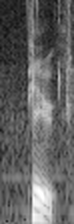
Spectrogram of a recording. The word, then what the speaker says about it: Pouquet: Is it pronounced Pouquet or Puke? It's Puke.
